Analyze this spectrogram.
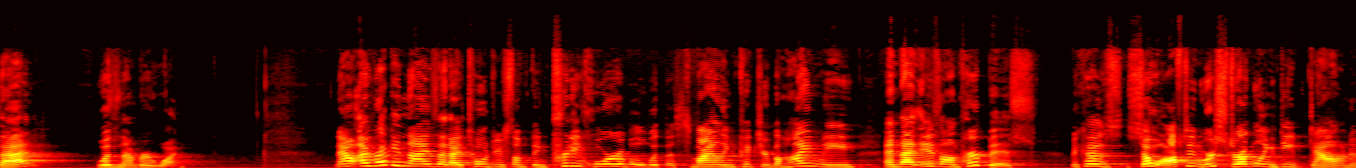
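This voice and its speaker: Projecting a raised voice, a woman with an American accent speaks at a fairly slow pace, her high voice showing lively intonation. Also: big swings in loudness. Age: 20s. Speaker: public speaker on mental illness. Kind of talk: talk to an audience.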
